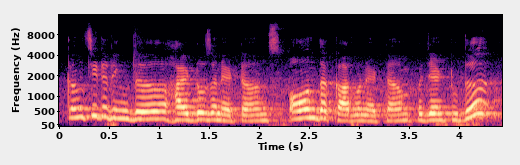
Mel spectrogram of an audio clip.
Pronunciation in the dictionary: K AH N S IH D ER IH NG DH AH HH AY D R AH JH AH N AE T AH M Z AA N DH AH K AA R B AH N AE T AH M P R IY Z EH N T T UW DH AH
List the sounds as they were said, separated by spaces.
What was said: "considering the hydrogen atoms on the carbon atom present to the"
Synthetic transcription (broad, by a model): K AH N S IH D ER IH NG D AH HH AY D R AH Z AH N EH T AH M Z AA N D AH K AA R B AH N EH T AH M P R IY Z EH N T T UW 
